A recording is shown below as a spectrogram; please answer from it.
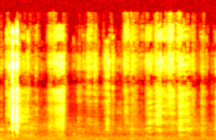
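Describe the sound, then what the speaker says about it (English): Scissors snip through a stamped paper image while fussy cutting for a card, giving a few sharp close snips at the start and then soft, faint rubbing cuts that continue quietly on their own. "so I'm just going to cut this out real quick, fussy cut it"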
